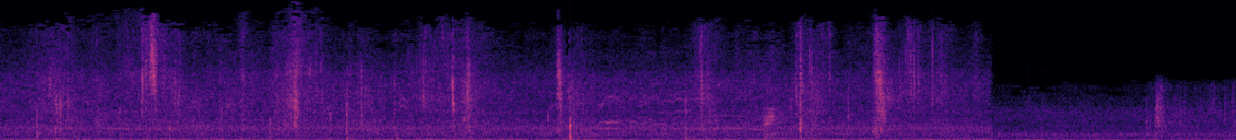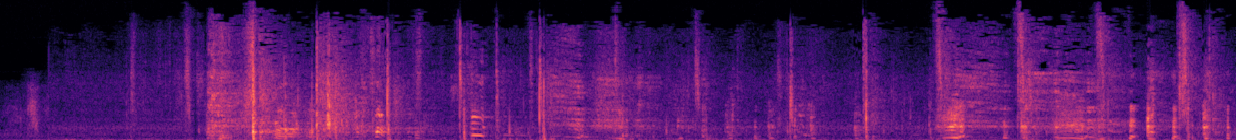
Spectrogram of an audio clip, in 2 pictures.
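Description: Wind rumbling on the microphone with scattered light taps, then a sharp hit about seven seconds in, the tennis serve, followed by voices.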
